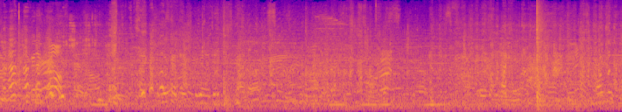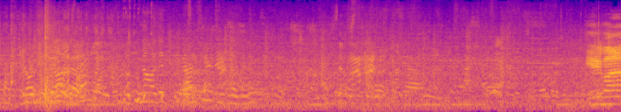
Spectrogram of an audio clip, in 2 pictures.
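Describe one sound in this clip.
A crowd murmurs and chatters outdoors.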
